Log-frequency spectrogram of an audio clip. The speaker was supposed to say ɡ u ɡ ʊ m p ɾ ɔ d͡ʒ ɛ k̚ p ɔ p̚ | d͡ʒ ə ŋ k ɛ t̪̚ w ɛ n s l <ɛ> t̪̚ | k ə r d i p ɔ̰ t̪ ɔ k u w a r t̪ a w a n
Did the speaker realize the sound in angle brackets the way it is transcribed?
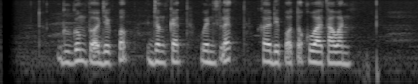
yes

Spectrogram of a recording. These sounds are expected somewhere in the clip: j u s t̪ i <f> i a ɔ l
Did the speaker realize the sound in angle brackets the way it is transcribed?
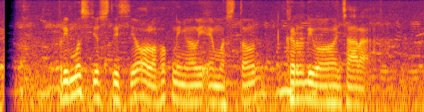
no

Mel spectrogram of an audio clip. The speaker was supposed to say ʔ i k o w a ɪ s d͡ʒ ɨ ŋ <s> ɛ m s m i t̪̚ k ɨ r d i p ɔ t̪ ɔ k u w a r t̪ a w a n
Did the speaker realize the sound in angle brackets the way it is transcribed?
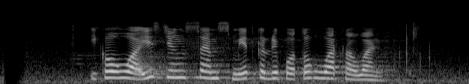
yes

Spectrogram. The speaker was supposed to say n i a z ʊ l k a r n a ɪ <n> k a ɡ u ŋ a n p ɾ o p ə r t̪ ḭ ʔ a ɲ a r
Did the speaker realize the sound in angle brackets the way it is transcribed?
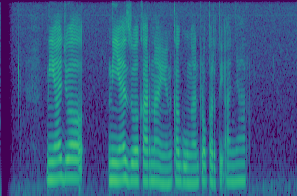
yes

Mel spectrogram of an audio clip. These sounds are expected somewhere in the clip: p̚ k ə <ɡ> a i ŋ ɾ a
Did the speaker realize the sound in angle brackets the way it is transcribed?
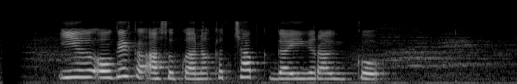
yes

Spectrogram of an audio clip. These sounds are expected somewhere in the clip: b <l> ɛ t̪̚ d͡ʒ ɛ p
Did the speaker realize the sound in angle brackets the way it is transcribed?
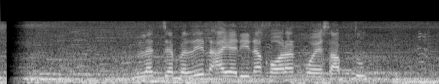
yes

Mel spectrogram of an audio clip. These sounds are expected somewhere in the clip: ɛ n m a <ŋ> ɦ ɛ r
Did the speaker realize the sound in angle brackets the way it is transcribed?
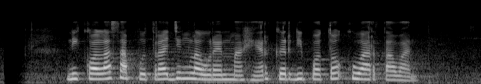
no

